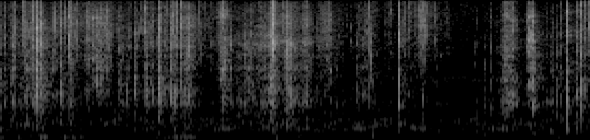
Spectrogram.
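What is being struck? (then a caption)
Bar of soap shaved with a blade. A thinned, dry, solid orange soap bar held in a hand is shaved with a utility knife blade, making dry, crisp scraping and crackling. Short bright shaving strokes and sharp snaps come at an uneven pace over a faint low hum.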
